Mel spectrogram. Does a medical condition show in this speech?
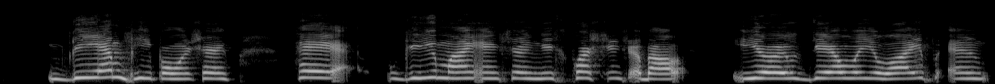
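Yes: cerebral palsy; speaks concisely and quickly to hold listeners' attention.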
